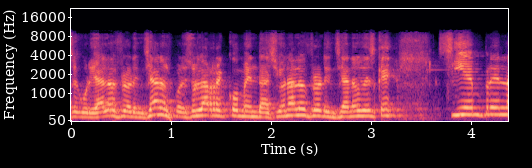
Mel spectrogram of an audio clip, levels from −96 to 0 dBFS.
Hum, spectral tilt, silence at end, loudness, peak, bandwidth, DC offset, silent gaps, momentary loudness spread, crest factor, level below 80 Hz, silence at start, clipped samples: none; -5 dB/octave; 0 s; -15 LUFS; -2 dBFS; 9.6 kHz; under 0.1%; none; 6 LU; 14 dB; -52 dBFS; 0 s; under 0.1%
